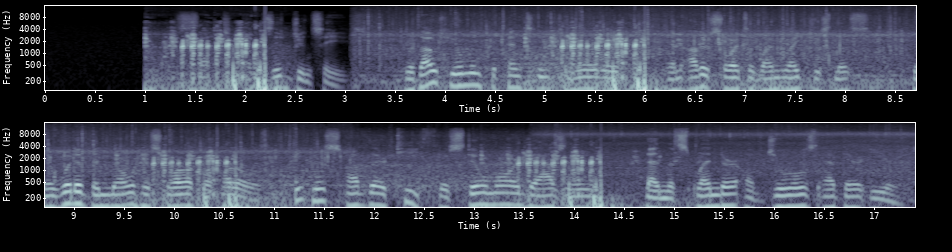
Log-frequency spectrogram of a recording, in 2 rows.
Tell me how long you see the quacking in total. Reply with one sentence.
You can hear the quacking for 8 seconds altogether.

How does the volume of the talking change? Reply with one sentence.
The volume of the talking stays about the same.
